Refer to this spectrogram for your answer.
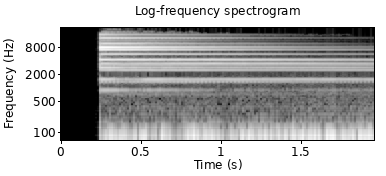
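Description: A single bright metallic strike, like a triangle, rings out clearly and sustains with a shimmering high tone that slowly fades. No voices are present.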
